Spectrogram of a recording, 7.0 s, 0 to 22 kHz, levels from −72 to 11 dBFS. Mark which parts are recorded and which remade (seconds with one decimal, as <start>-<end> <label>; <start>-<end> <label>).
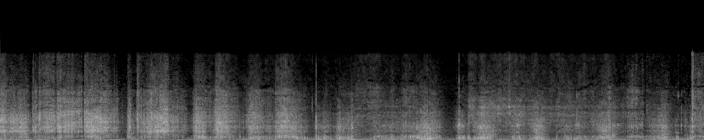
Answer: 0.0-2.0 recorded; 2.0-6.2 remade; 6.2-7.0 recorded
